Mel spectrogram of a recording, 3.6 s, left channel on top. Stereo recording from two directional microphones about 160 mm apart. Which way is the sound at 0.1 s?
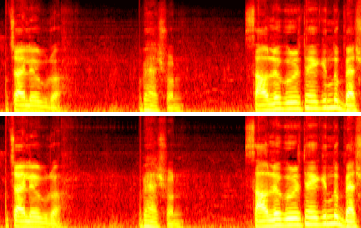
Centre (ahead or behind).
